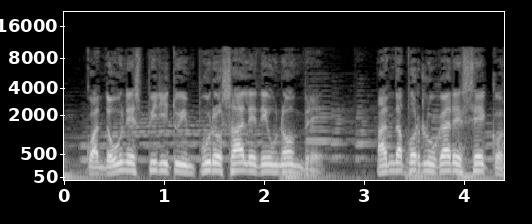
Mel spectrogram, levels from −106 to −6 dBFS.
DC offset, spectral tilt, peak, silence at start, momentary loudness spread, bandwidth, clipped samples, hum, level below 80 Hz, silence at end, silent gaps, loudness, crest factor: under 0.1%; -6.5 dB/octave; -12 dBFS; 0 s; 9 LU; 10 kHz; under 0.1%; none; -46 dBFS; 0 s; none; -25 LUFS; 14 dB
